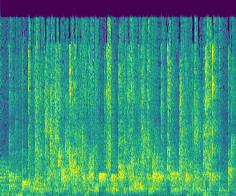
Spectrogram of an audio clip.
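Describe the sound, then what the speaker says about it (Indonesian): Dense applause fills a classroom after a school lesson on following class rules, a steady wash of many hands clapping at close range throughout, with no pauses. "tepuk tangan buat kita semua"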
